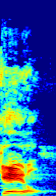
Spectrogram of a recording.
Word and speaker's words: Gehl: We're talking about Gale. Some of y'all didn't even know how to pronounce that.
